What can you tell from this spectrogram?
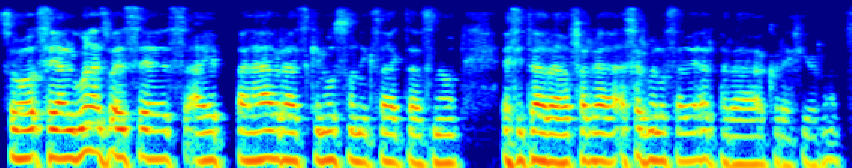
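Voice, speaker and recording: Speaking very slowly with a non-native accent, a man with a fairly high pitch and a dark, mellow tone keeps a monotone, flat intonation against a quiet background. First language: not Spanish (speaking Spanish). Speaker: data protection expert. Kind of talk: webinar presentation. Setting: online webinar. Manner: halting, many fillers.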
